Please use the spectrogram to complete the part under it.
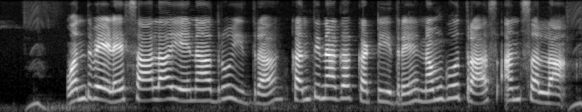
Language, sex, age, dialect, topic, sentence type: Kannada, female, 36-40, Central, banking, statement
